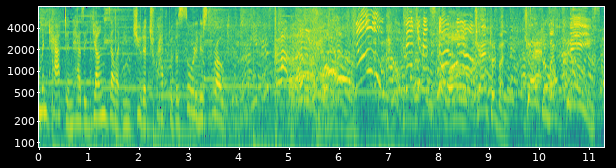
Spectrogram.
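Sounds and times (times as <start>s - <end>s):
speech: 0.2s - 6.0s, 8.7s - 11.3s
restless crowd murmuring in an inn: 2.6s - 11.3s.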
